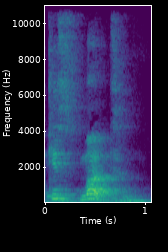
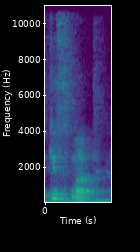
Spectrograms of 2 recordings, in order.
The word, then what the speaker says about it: Kismet: you are correct but in our part of the world we say kiss mutt it's a bit different it's not like you guys this kiss mutt I'm so very interesting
